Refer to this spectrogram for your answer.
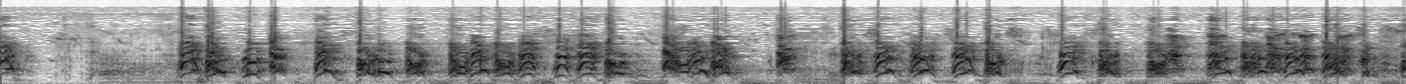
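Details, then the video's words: Dog fighting: after a brief quiet start, dense rapid barks and yelps pour out in tight clusters, mid-pitched and harsh, with only short gaps between bursts through to the end. "Dog Fighting"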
